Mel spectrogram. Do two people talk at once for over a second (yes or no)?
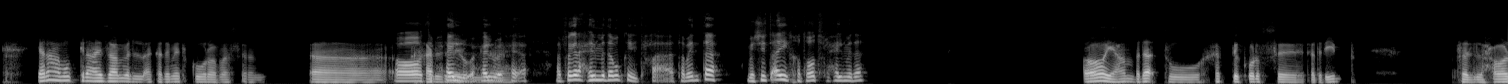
yes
